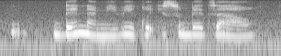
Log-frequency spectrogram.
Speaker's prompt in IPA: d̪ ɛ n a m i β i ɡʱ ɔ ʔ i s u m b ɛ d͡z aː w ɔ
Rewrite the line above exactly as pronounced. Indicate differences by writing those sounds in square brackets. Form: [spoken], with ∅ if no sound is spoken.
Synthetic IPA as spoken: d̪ ɛ n a m i β i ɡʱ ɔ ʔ i s u m b ɛ d͡z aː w ɔ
